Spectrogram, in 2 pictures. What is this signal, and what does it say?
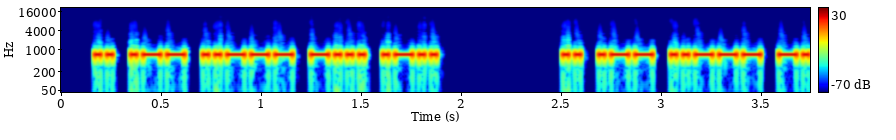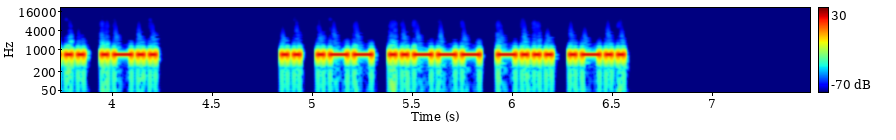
Morse code, heard as a keyed tone, about 37 wpm, 700 Hz. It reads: IW2BL IW2BL IW2BL
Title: DXCC-100 Call Signs - 5 Characters - Repeated 3x - 40wpm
